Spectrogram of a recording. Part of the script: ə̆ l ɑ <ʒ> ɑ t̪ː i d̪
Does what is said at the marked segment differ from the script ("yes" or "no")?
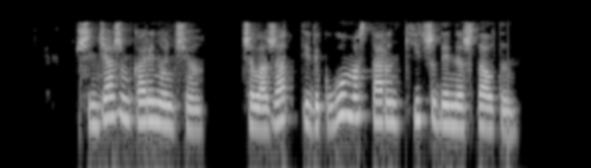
no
